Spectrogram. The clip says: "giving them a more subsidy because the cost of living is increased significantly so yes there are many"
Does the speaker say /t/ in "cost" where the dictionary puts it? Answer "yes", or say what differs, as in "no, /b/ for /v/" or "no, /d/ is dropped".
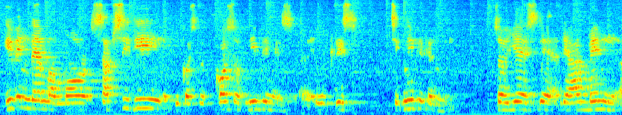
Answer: no, /t/ is dropped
